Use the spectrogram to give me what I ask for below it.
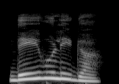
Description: ♪ dēvuḷiga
